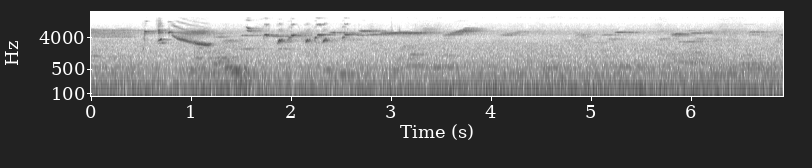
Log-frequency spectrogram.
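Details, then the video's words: European goldfinch of Tiaret, Algeria, in song training, opening with a rapid burst of high twittering chips and slurred notes that then thin into softer scattered twitters over low background noise. "تغريد مقنين تيارت (في طريقه إلى الجهوزية)"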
